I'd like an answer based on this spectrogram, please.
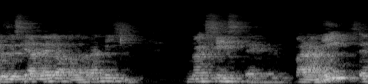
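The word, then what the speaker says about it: mihi: Mi nombre es, lo digo en español, en latín se dice mi menes, pero se escribe m i h i miji. Ni siquiera se dice mi ji. Sí, no es mi ji con j, es mi.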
